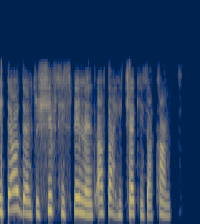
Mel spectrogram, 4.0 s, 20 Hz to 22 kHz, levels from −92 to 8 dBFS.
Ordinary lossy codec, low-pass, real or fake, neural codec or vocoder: none; 7.2 kHz; real; none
